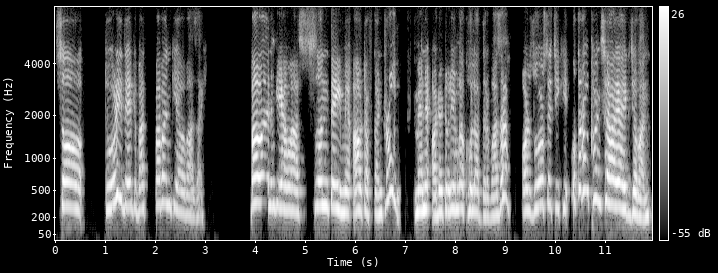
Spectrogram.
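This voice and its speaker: A middle-aged woman telling an excited story as an interview guest on a video call, sometimes breaking into high squeals. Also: takes it slowly, dry recording. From Chicago resident. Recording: dull, dry video call audio.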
